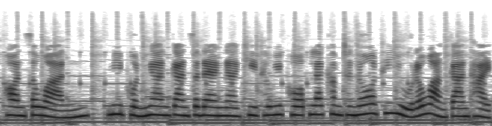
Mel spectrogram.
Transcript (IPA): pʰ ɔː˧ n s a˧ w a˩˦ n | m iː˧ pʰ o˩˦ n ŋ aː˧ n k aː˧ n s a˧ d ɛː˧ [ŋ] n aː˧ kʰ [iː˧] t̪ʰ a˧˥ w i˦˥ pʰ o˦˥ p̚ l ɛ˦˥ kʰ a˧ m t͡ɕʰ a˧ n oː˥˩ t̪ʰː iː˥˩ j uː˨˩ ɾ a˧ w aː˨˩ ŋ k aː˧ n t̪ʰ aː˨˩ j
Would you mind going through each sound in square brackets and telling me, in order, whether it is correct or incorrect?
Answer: correct, correct

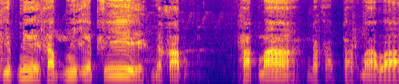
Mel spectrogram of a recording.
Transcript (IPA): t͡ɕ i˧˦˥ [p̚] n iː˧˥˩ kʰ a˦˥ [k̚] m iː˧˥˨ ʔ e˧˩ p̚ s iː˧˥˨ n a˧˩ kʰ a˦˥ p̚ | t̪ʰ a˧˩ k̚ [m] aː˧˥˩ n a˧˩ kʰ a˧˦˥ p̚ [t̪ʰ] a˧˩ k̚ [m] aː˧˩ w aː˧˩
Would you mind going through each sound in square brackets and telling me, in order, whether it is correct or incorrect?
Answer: correct, incorrect: p̚, correct, correct, correct

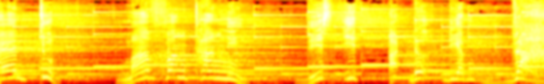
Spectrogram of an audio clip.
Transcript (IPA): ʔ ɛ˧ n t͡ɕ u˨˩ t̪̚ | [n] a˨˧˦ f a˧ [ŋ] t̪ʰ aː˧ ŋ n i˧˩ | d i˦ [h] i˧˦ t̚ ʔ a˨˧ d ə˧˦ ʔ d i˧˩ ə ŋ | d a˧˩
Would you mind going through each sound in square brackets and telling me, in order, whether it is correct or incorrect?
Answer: incorrect: m, correct, incorrect: s

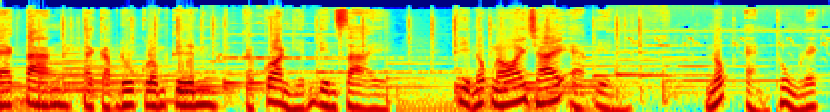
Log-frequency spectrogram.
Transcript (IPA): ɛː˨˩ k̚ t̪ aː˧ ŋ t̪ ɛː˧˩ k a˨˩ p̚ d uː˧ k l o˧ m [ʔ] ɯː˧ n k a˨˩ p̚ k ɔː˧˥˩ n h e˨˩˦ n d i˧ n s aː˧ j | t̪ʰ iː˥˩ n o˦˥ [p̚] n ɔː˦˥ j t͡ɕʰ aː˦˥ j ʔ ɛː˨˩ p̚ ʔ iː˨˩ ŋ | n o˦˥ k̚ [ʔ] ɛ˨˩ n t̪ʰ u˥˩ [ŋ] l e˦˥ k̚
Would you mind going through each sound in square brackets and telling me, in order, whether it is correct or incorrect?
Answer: incorrect: k, incorrect: k̚, correct, correct

